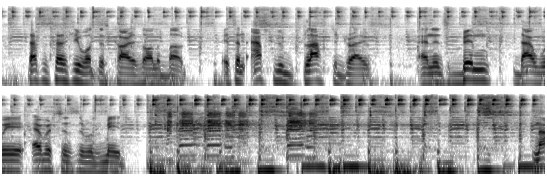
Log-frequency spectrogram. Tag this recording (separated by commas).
Music, Speech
